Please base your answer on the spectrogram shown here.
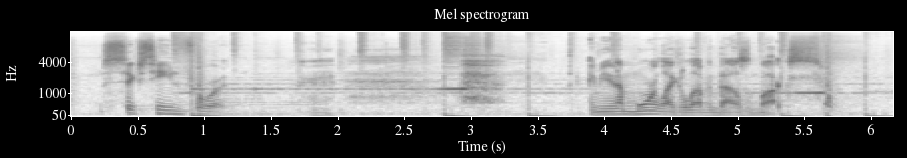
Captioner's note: sighs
